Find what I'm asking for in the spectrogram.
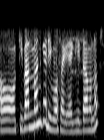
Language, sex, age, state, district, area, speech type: Assamese, female, 30-45, Assam, Lakhimpur, rural, conversation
